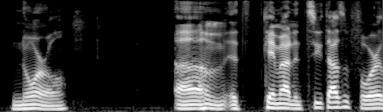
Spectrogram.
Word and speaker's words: Norrell: Sorry to correct your pronunciation, Norrell.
